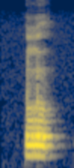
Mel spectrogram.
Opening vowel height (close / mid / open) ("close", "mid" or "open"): close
